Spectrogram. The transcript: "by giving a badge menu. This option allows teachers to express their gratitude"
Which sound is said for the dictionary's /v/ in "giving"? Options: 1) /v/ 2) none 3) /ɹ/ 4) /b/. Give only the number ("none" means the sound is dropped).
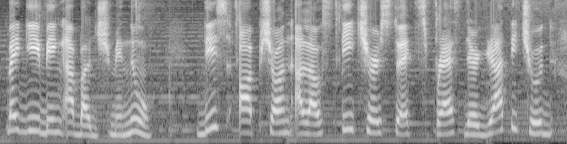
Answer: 4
